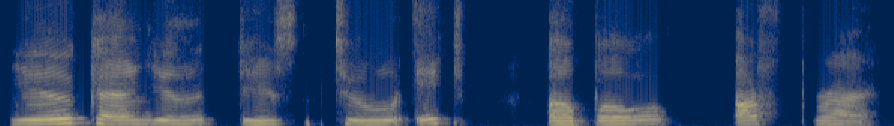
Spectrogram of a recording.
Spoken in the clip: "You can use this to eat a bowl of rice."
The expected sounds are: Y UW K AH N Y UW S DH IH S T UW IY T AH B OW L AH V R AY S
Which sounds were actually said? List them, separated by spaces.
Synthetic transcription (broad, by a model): Y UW K AH N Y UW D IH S T UW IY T AH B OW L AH P R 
